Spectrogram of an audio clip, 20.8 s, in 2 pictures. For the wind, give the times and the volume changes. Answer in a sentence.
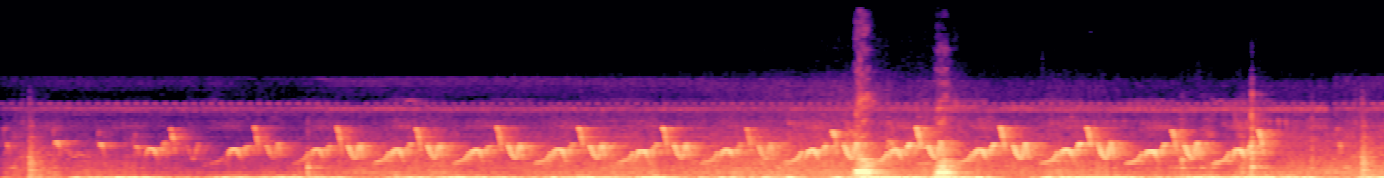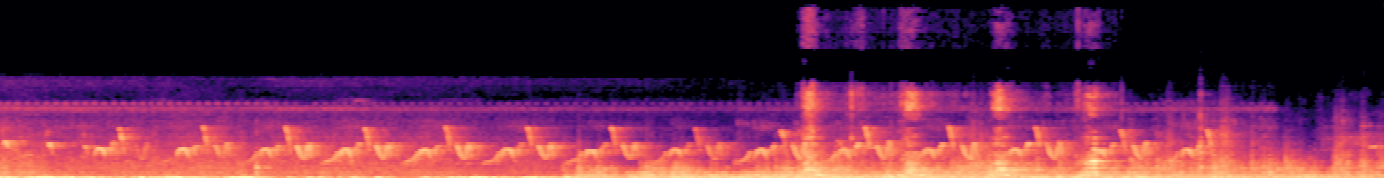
You can hear the wind from 0.0 to 20.7 s, getting louder.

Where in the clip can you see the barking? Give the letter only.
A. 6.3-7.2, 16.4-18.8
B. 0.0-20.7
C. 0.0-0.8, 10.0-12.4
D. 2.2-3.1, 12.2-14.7
A.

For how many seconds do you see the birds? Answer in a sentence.
The birds can be heard for 21 seconds in total.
